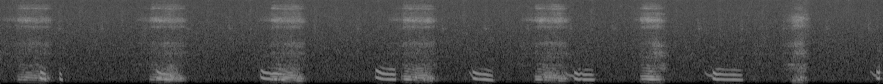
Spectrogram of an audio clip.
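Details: Man asleep on a couch snoring at the same time as a cat: regular rattling snores with each breath, about every two seconds, some with a fluttering, whistling edge; snoring.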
